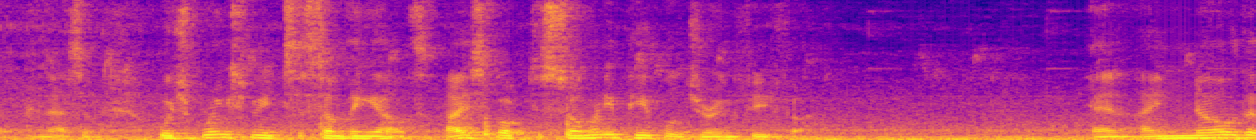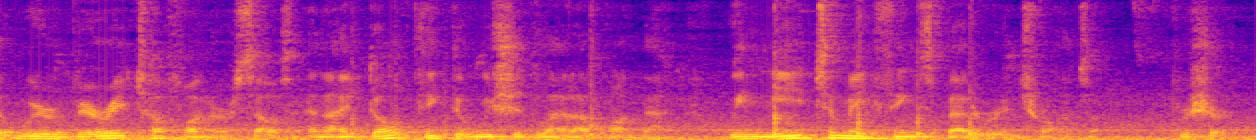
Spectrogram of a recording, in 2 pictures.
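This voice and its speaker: Amid noticeable background noise and audible room echo, a man talks at a fairly quick pace at medium pitch with very wide pitch swings. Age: 60s. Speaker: mayoral candidate. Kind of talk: casual interview chat. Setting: outdoors in a park.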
